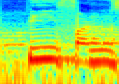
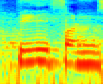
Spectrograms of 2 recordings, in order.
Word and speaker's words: Pfund: Similarly, the last spectral series is called the Pfund series, or otherwise Pfund series, where we can say P can be kept silent in our pronunciation.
